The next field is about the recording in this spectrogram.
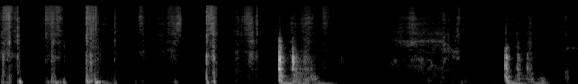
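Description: A deck of music oracle cards being shuffled, a series of quick papery riffles and soft slaps in uneven bursts, with a louder, longer riffle in the middle and no voices.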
